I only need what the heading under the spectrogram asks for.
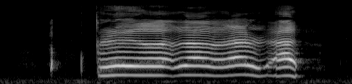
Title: Mad talking baby with hiccups 2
